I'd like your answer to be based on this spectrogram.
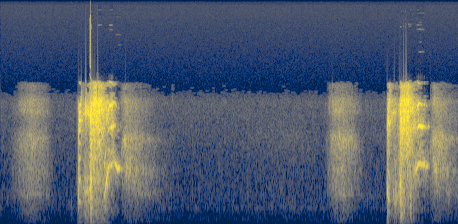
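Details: Woman in a sneezing fit: two high-pitched sneezes, each with a short breathy intake before a sharp burst.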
